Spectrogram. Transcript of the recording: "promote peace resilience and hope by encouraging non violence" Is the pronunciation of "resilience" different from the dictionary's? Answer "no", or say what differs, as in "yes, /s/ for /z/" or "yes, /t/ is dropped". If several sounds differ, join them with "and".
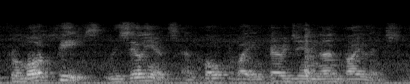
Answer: no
